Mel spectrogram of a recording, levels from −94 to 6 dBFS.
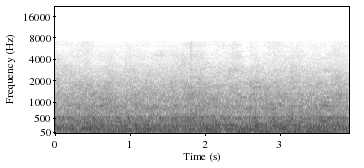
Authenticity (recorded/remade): remade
